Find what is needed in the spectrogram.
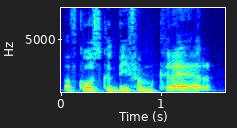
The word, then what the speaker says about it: creer: So, to believe is creer, creer, and it has two E's, CREER, creer.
